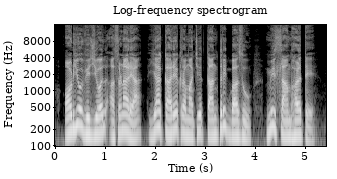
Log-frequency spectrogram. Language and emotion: Marathi, neutral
